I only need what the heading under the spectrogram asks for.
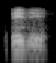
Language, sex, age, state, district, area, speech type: Urdu, male, 30-45, Bihar, Gaya, urban, conversation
